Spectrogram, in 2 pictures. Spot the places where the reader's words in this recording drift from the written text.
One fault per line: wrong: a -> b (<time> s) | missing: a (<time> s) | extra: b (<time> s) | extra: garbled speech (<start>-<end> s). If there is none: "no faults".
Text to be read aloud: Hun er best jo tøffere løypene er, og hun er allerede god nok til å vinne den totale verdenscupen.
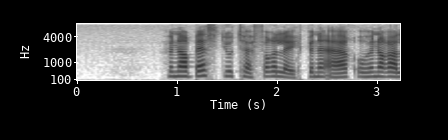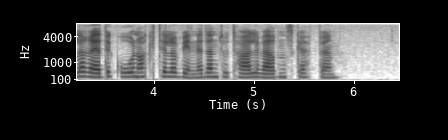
no faults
